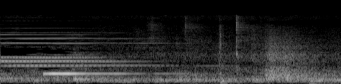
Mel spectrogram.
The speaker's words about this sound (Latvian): Lūdzu zvanu. Balsosim par 12. priekšlikumu.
